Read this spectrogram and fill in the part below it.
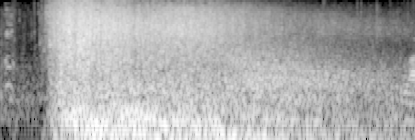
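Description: Explosive barrels blow up in the video game Demon's Souls, a sudden loud blast after a brief quiet lead-in, followed by a deep rumbling roar that slowly fades over several seconds.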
